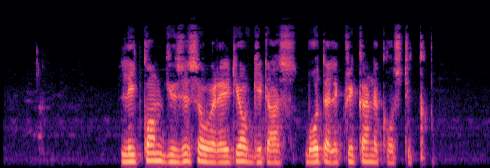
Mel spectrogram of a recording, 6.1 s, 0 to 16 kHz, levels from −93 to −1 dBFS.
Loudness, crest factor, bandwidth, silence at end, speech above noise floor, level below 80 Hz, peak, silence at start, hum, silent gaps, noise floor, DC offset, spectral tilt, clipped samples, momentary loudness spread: -19 LUFS; 18 dB; 9 kHz; 0.85 s; 46 dB; -64 dBFS; -2 dBFS; 1.5 s; none; none; -64 dBFS; under 0.1%; -6 dB/octave; under 0.1%; 12 LU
